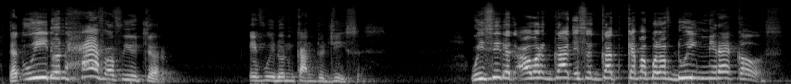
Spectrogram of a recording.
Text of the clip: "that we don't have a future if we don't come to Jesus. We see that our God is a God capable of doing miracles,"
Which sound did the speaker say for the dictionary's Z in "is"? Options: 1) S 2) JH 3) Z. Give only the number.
1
